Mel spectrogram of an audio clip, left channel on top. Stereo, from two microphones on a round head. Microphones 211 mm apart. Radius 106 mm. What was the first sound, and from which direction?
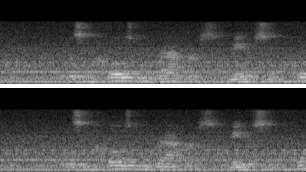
A man speaking, 60° right (ahead or behind).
